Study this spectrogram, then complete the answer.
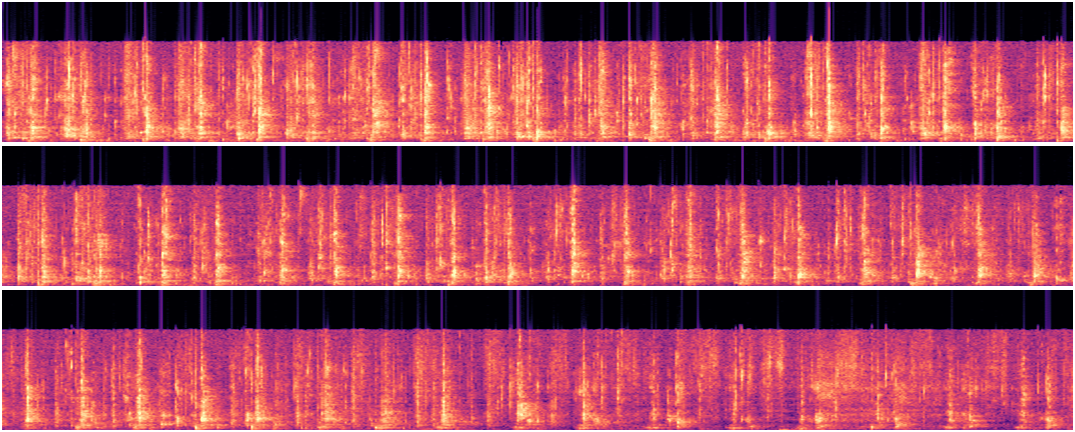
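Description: A dog laps and slurps wetly from a bowl, close up.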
